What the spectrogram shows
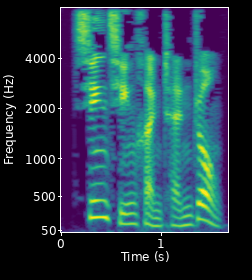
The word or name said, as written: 沉重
